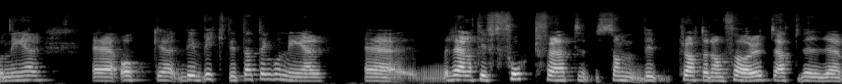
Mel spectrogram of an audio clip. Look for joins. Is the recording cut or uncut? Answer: uncut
